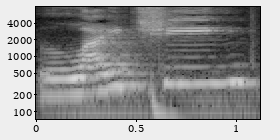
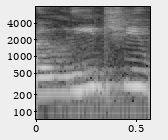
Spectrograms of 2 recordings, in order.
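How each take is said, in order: First: Lychee said LIE-chee; LIE-chee pronunciation. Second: Lychee said LEE-chee; LEE-chee pronunciation. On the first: Listing perfume notes, lychee pronounced LIE-chee. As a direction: say lychee with a first syllable rhyming with "eye". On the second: Offering the other name, lychee pronounced LEE-chee. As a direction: say lychee with a first syllable rhyming with "see". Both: Shown as a demonstration. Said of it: "whatever you wanna call it".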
